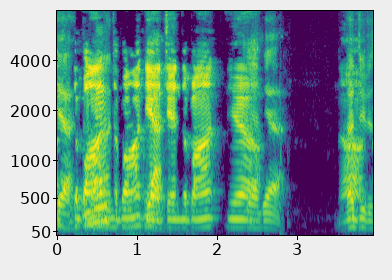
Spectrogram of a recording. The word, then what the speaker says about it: Jan de Bont: Like Jan de Bont, is that how it's pronounced? Yeah, de Bont. Yeah, Jan de Bont.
